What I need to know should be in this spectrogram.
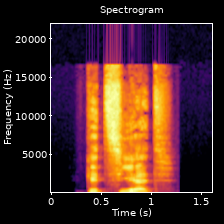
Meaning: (verb) past participle of zieren; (adjective) affected (manners, speech etc.)
- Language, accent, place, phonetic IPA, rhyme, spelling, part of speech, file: German, Germany, Berlin, [ɡəˈt͡siːɐ̯t], -iːɐ̯t, geziert, verb, De-geziert.ogg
